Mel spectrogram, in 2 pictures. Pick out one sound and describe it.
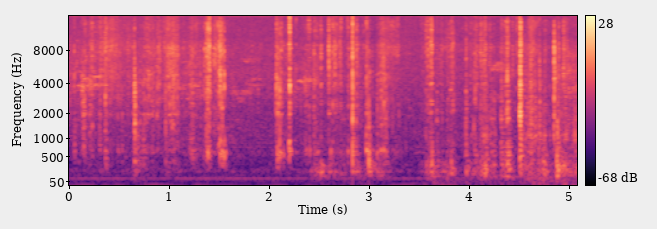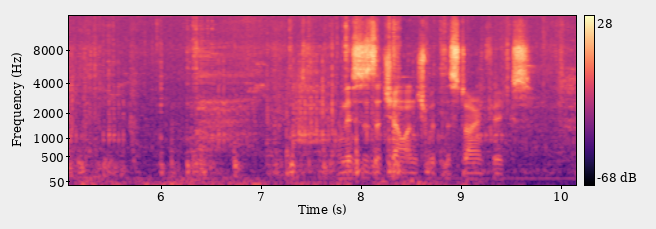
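Rocks knock and scrape on a wooden board.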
